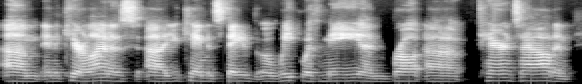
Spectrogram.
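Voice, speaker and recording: Southern-accented middle-aged man, very bright tone, friendly rambling guest on a church podcast. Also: mid-range voice, little pitch movement, normal speed, poor audio. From American South. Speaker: church consultant and conference leader.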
